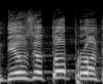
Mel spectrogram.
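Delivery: loud, high mock declaration; confident shout. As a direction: proclaim it proudly. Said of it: "Quando você fala assim". (declarando alto e confiante)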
